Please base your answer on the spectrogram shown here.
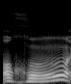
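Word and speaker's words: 榕: Il explique que le mot pour banyan, en chinois, rond, se prononce exactement comme le mot qui signifie contenir ou tolérer, rond.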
